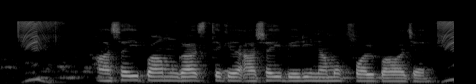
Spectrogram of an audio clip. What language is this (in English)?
Bangla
